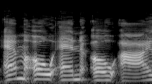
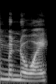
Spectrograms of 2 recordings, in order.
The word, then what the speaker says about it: Monoi: it's it's written matt m-o-n-o-i like monet monae i really don't know okay i'm just i'm gonna look it up i'm gonna google it cause that's why we love google i'm sorry what okay so from what i'm seeing on all sources i believe it is pronounced monoi uh and i'm gonna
